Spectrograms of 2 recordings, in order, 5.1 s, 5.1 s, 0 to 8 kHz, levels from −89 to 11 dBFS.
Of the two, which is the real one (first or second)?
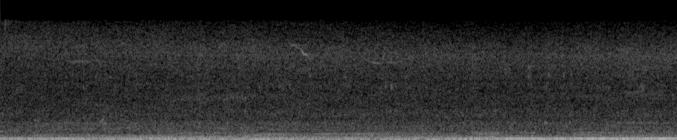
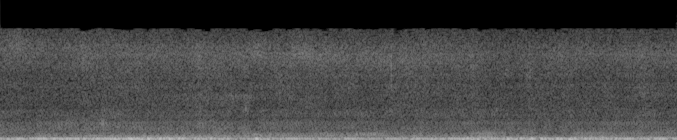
first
